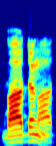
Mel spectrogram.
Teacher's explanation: ਜੇ ਟਿੱਪੀ ਹੈ ਉਹ ਨੱਕ ਦੇ ਵਿੱਚ ਉਚਾਰਨ ਹੋਵੇਗੀ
